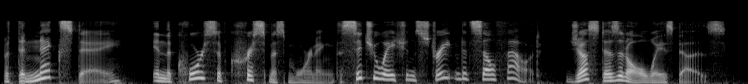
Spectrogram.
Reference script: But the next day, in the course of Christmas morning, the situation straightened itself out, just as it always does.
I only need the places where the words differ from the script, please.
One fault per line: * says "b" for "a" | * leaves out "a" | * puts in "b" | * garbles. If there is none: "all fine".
all fine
